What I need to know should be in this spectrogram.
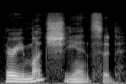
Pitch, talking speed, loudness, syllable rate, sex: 125 Hz, 190 wpm, -16 LUFS, 6.0 syllables/s, male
